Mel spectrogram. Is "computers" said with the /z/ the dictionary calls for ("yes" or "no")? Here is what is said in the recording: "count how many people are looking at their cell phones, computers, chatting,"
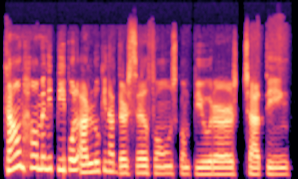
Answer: no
